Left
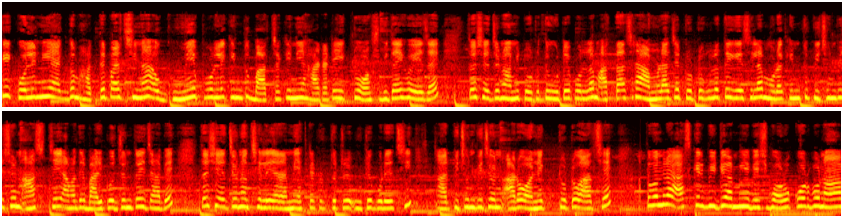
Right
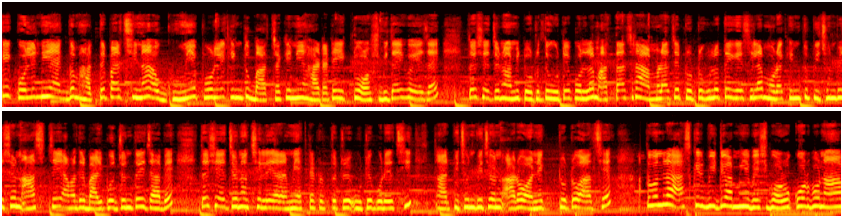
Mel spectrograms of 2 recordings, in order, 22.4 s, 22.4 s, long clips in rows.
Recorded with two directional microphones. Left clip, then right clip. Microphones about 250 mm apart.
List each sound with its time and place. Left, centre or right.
0.0 s speech: centre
